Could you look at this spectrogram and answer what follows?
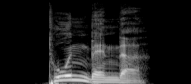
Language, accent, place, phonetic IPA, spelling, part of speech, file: German, Germany, Berlin, [ˈtoːnˌbɛndɐ], Tonbänder, noun, De-Tonbänder.ogg
- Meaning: nominative/accusative/genitive plural of Tonband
